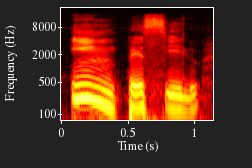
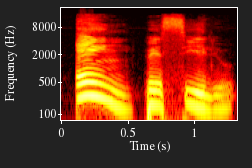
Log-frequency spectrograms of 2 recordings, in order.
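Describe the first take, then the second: First: "empecilho" as "impecilho", softer; pronúncia errada com I. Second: "empecilho" with a clear, separated EM; pronúncia com E. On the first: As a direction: open "empecilho" on IM. ("empecilho" com I inicial: "impecilho") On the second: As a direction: stress EM opening "empecilho". ("empecilho" com E nasal destacado) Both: Shown as a demonstration. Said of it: "é com E".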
